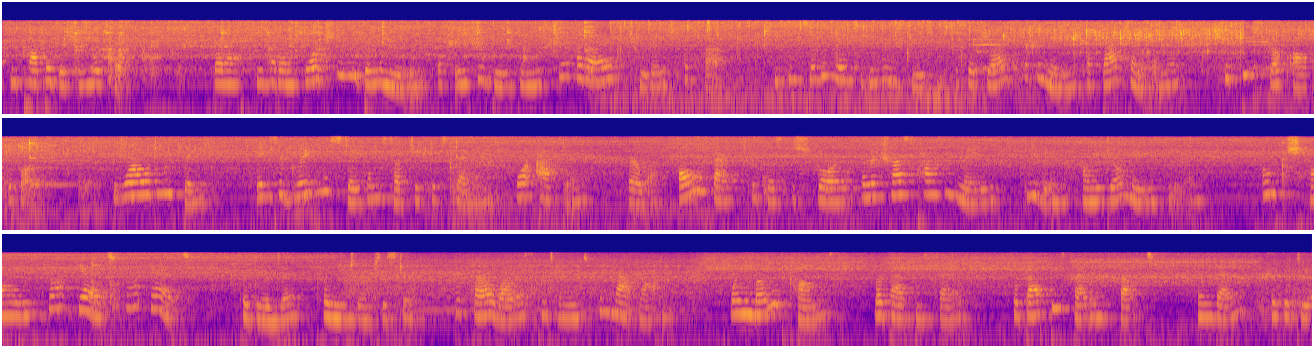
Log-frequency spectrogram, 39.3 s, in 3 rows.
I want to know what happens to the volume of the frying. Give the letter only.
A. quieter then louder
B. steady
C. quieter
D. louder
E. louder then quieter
C.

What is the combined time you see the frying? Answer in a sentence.
You can hear the frying for 39 seconds altogether.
